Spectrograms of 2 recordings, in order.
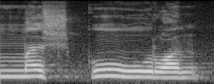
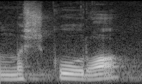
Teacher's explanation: را پر 2 زبر کی تنوین، اسے پر کر کے پڑھیں گے۔ وقف کی صورت میں جب الف سے چینج ہوگی تب بھی پر کر کے پڑھا جائے گا۔ کان سعیہم مشکورن، یہاں وقف کریں گے تو مشکورا پڑھا جائے گا۔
